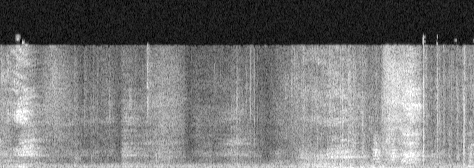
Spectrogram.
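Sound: seagull call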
